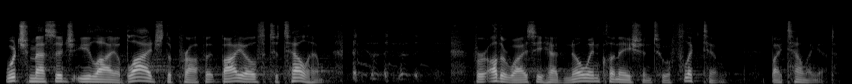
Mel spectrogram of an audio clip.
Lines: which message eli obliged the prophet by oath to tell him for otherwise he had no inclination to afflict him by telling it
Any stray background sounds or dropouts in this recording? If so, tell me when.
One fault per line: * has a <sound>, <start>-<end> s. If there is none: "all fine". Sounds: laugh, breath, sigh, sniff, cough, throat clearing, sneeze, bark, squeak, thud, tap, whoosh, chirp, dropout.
* has a cough, 3.5-4.5 s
